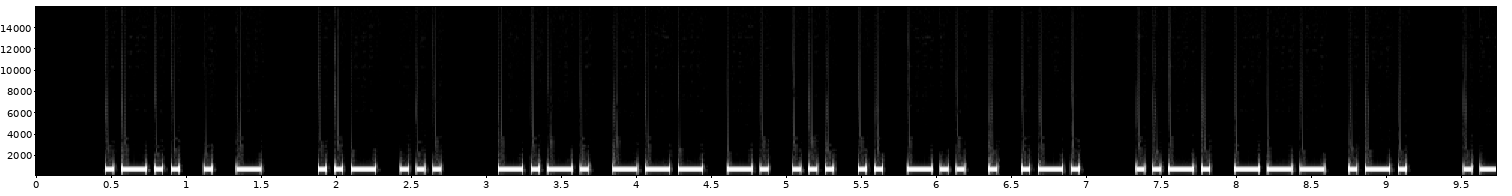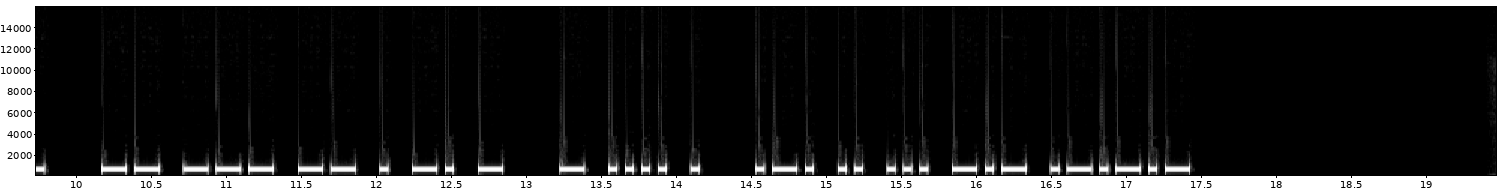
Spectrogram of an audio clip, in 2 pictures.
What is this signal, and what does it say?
Morse code, heard as a keyed tone, about 22 wpm, 700 Hz. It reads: LET US CONSIDER FOR A MOMENT THE RISK.
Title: Sentences from Top 1000 Words - Review Part 4 - 22wpm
